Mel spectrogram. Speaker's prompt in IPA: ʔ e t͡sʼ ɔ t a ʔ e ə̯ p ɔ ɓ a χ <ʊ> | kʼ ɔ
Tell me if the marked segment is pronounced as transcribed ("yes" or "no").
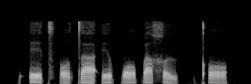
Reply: no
